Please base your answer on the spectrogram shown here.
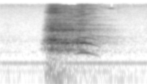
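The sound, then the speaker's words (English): A preacher's forceful exhaled breath, imitating Jesus breathing on his disciples: a single breathy rush of air lasting about half a second, fairly loud and with no talk. “And he breathed on them and he said, receive ye the Holy Spirit.”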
